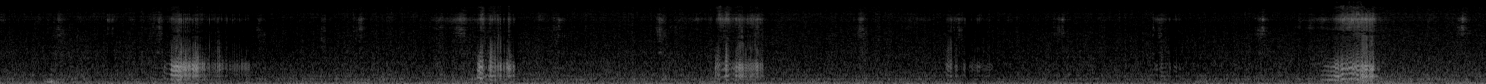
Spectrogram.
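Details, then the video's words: A cat dozes with eyes half shut, snoring: five rasping, breathy snores spaced about two to four seconds apart, each a short hoarse rush over a steady low background hum. "храп вполглаза"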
